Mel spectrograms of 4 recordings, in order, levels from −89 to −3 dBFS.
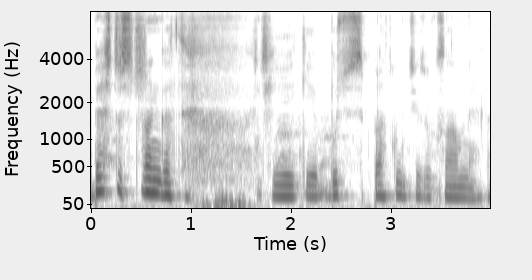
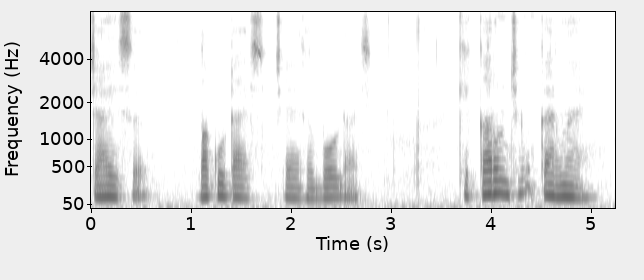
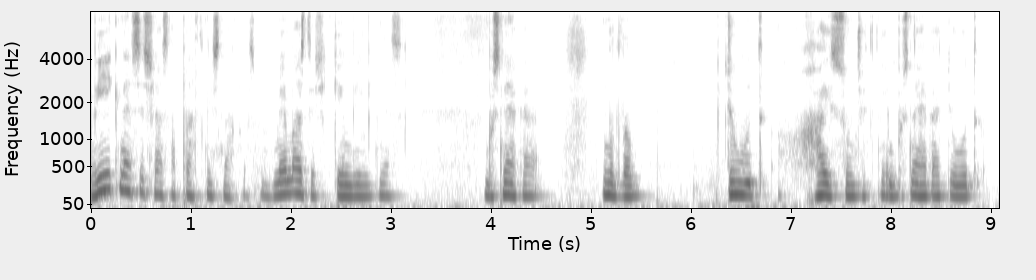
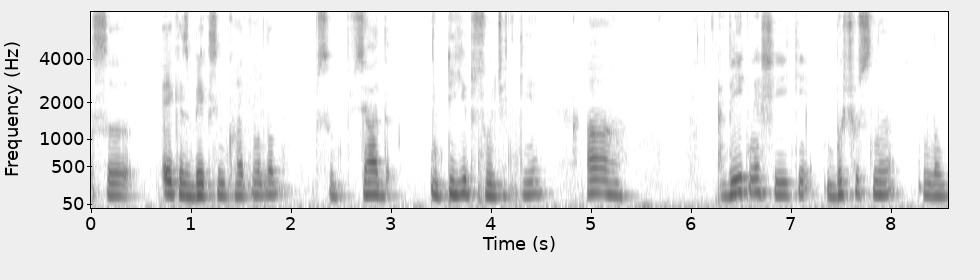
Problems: background sounds at intervals, low volume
